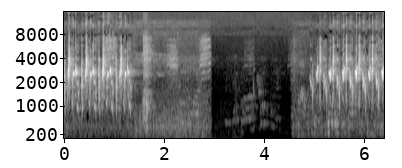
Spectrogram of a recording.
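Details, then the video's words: Lure recording of a yellow-vented bulbul pouring out fast, bright chattering phrases, with a pause before a second lively burst; steady low hum underneath. "suara pikat trucuk ropel..super gacor"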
